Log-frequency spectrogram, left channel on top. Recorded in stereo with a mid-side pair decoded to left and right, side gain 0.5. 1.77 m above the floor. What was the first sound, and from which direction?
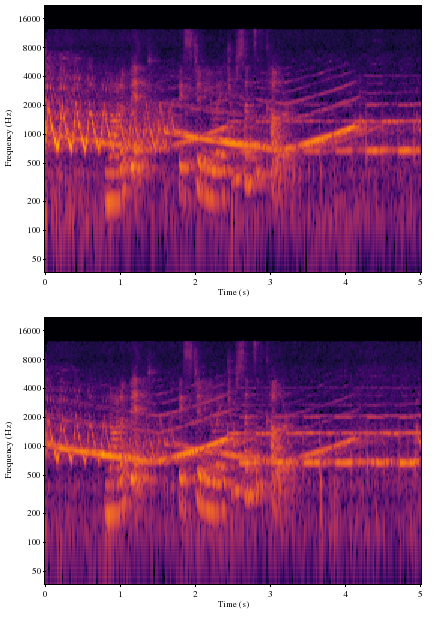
A woman speaking, straight ahead.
